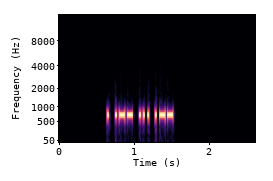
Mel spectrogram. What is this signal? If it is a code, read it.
Morse code, heard as a keyed tone, about 44 wpm, 700 Hz. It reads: EWSW
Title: Four Challenging Letter-Number Combinations 45wpm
